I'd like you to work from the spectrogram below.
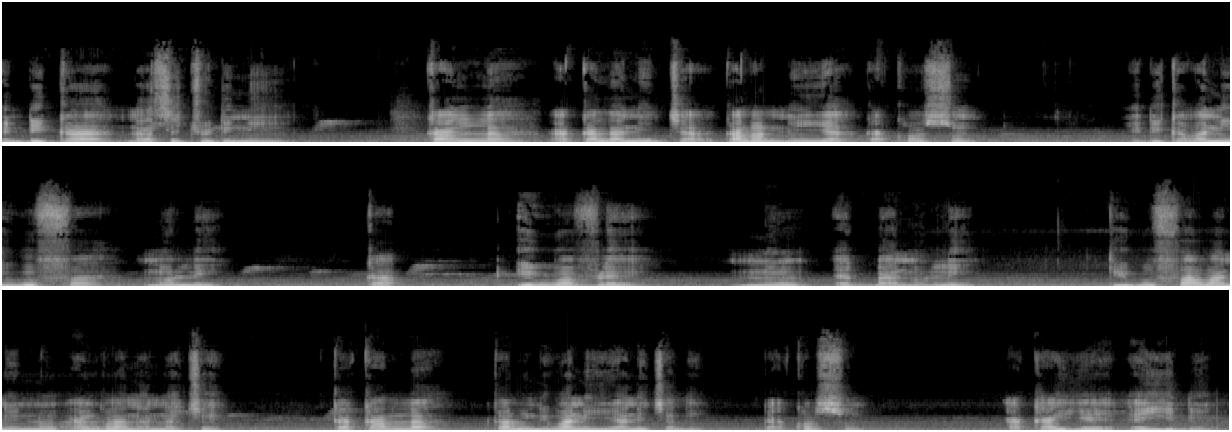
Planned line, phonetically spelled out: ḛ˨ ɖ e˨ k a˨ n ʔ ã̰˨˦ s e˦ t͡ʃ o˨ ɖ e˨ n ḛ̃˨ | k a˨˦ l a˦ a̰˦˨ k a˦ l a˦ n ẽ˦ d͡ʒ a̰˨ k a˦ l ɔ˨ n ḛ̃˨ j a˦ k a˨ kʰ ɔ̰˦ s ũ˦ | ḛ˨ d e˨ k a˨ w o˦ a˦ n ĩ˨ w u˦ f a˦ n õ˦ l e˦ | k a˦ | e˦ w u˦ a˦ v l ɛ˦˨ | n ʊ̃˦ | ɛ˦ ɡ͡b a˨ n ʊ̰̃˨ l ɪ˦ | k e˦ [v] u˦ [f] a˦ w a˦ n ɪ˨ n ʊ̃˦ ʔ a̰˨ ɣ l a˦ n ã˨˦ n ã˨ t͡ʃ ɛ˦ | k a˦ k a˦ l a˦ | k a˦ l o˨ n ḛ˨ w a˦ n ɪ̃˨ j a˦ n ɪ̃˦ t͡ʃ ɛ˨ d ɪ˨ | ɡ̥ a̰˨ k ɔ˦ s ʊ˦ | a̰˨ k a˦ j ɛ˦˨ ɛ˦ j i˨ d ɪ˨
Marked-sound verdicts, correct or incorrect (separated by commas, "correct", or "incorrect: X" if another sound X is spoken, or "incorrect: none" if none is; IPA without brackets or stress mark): incorrect: w, correct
